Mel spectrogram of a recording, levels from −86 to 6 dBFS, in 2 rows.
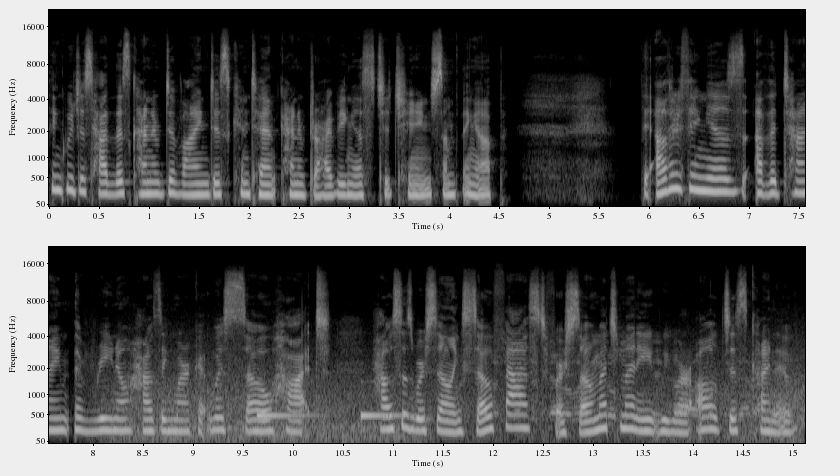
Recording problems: train or aircraft noise; loud; from 8 s on; 10 dB below the speech

